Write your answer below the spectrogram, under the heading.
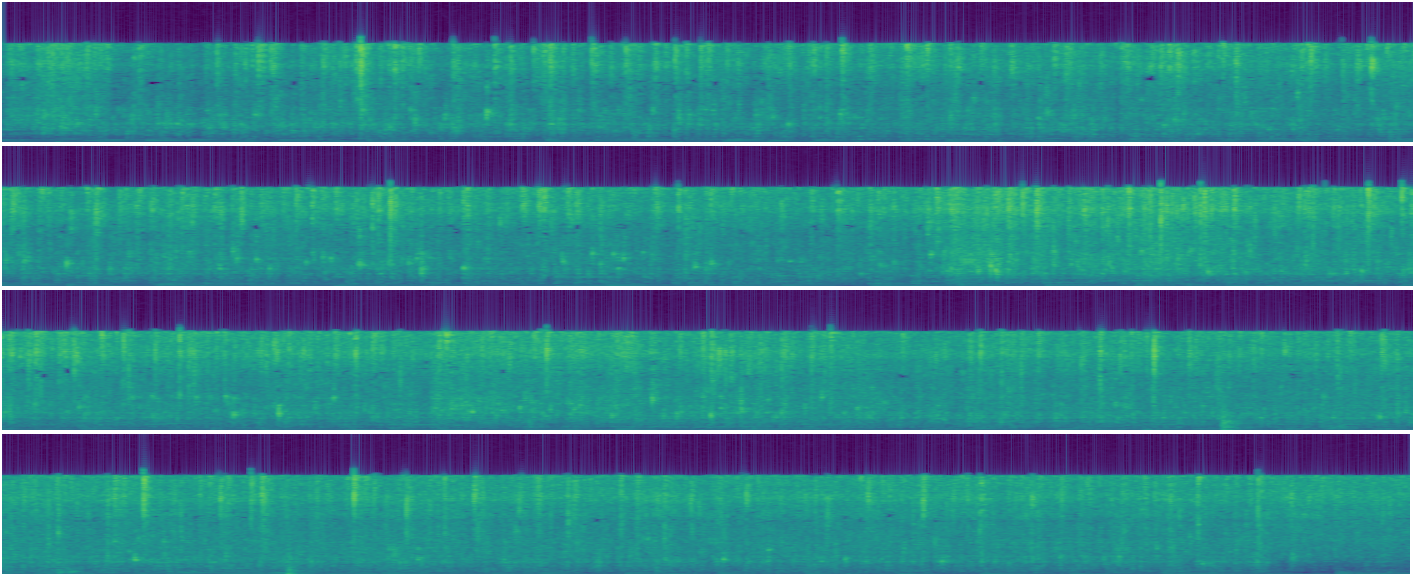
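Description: Tofu blocks sizzling as they fry in hot oil in a nonstick frying pan, a steady crackling hiss that swells about twelve seconds in. A few sharp clicks come later on, with background music underneath.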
